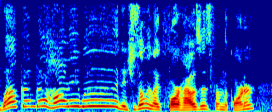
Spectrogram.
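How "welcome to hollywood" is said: shrill, very high, yelled calling out. Recounting turning onto a friend's street and calling out, retelling her own yell. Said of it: "I yell out".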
